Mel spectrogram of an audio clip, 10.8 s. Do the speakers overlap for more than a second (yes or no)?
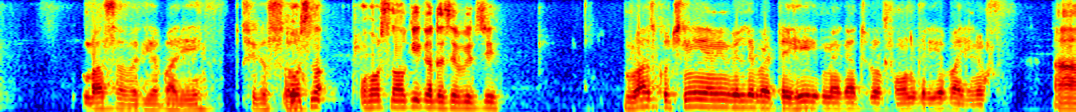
no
